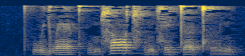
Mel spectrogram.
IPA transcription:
pʰ uː˨ j w ɛː˨˧ kʷʰ ɐ˨˩ m s ɔː˥ t͡sʰ ʊ˨˩ ŋ s e˨˩ j t̪ œː˨˩ t̪ʰ ɵ˨˧ n

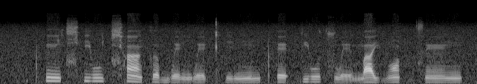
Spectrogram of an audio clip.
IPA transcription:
pʰ ĩ˦ t͡ɕʰ j u˦ t͡ɕʰ ã˥˧ k ə˧ b w e˨˩ ŋ w e˨˩ kʰ i˧ ŋ ĩ˧ m pʰ e˦ ʔ k j u˦ t͡s w e˨˩ m a˥˧ j ɡ ɔ̃˦ t̚ t͡s ẽ˦ ŋ

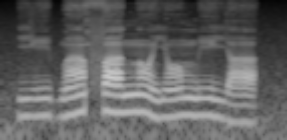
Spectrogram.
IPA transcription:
j i˨ b ã˨˦ f a˦ n ɔ̃˦˨ j ɔ̃˨˦ m i˧ j a˨

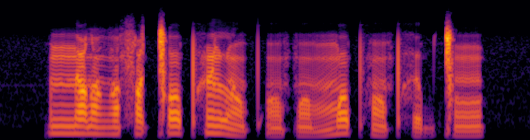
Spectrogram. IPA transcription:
nː ʌ˥ ɾ ə̃˦ ðˤ ə̃˥ sˤ ə˦ ǀ ɔ˥ pʰ ə̃˥ lː ɔ̃˩ pʼ ɔ̃˩ p ɔ̃˩ mː ɔ˥ pʰ ɔ̃˩ pʰ ə˩ b ǀ õ˨

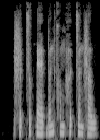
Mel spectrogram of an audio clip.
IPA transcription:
f ɵ˨ t̚ s ʊ˧ k̚ l ɛː˨ p̚ w ɵ˧ n kʰ ʊ˨ ŋ h ɵ˧ t̚ s ɵ˨ n f ɐ˨ w

